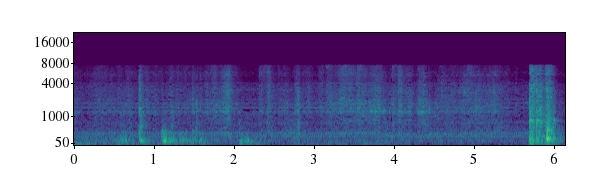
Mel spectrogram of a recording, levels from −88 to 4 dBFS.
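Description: From start to end the sound is dull and smeared, with a warbling, fizzy texture and nothing above 7.6 kHz, likely from AAC compression at a low bitrate, around 24 kbps. A spectrogram shows a hard ceiling.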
